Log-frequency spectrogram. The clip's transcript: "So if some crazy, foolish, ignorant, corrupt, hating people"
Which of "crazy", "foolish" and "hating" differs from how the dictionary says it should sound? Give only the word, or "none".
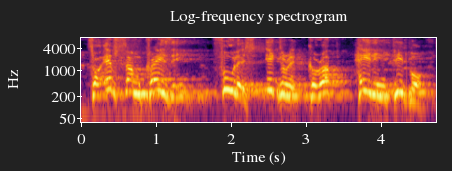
none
